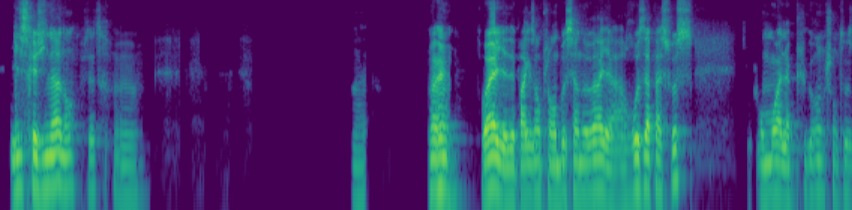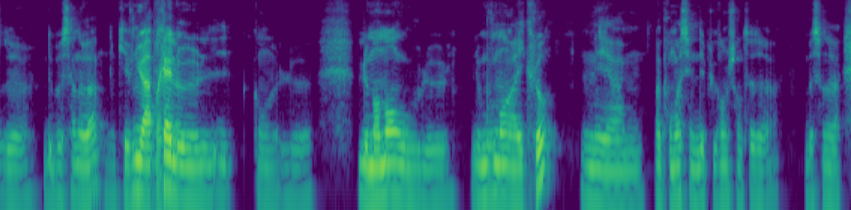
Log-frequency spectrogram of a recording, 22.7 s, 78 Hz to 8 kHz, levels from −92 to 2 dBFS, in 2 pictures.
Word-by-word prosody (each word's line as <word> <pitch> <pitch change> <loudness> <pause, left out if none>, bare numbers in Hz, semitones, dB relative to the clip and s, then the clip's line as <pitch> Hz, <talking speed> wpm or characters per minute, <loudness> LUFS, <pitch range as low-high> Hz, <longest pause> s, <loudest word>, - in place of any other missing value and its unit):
Ellis 130 0 +2
Regina, 130 +2 +5
non, 130 -1 -2
peut-être, 125 -1 -15
heu? 105 0 -14 2.8
Ouais. 100 - -15 0.9
Ouais, 120 +1 +5 0.4
ouais, 125 +2 +10
il 115 - +4
y - - +5
avait, 100 0 +2
par 105 - +1
exemple, 110 +1 -3
en 105 - +1
bossa 115 +1 0
nova, 115 +2 +2
il 110 - +3
y - - +3
a 95 0 -6
Rosa 120 +6 +3
Passos, 145 +5 -2 0.7
qui - - -36
est - - -31
pour 105 - -8
moi 110 +1 0
la 105 -1 -1
plus 105 +2 -16
grande 115 0 -8
chanteuse 110 -1 -11
de 100 -1 -10 0.3
de - - -11
bossa 105 +1 -7
nova, 105 +4 -2
donc 105 -1 -20
qui 105 +1 -6
est - - -2
venue 115 +2 +3
après 110 +4 +7
le 105 -3 0
l 105 0 -8
l 105 0 -17 0.3
quand 100 -2 -15
le 100 0 -18 0.6
le 110 -1 -2
moment 105 +2 +3
où 100 -2 -5
le 100 +1 -11 0.3
le 105 0 -8
mouvement 105 0 -1
a 100 - -1
éclos, 100 0 -1 0.3
mais, 100 -2 -5
hem, 95 0 -8 0.2
ouais, 105 - -6
pour 100 - -12
moi, 100 +1 -3
c'est 105 0 -3
une 95 - -7
des 100 - -5
plus - - -18
grandes 105 0 -9
chanteuses, 100 0 -9
heu, 100 +2 -11 0.5
de - - -17
bossa 105 -1 -5
nova 100 0 -10
105 Hz, 175 wpm, -24 LUFS, 100-115 Hz, 2.8 s, ouais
